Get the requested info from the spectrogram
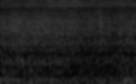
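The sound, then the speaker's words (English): A steady, broad rush of ocean surf on a beach, washing continuously without a clear break, with a faint windy hiss mixed in and no voices. “Nothing but sand and sea for miles.”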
